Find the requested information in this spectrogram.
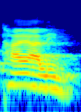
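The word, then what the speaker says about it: ptyalin: salivary amylase or tyalin tyalin is a p-t-y-a-l-i-n so when you are pronouncing it you pronounce t y you use you pronounce p silently so it is a silent p then we have pancreatic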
